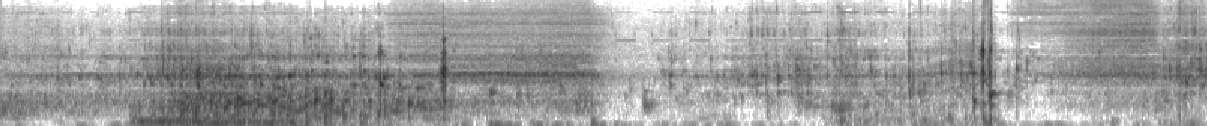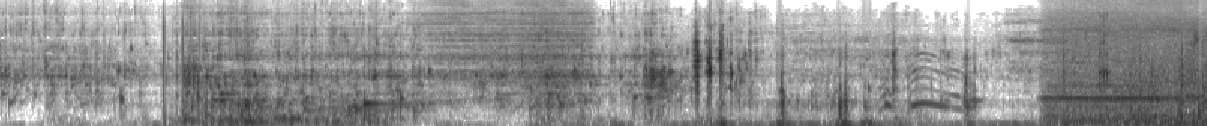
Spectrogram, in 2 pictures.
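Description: A boat's motor churns, muffled under water.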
